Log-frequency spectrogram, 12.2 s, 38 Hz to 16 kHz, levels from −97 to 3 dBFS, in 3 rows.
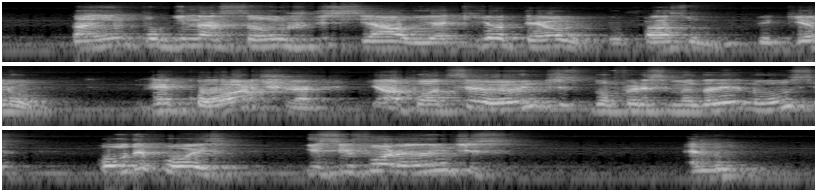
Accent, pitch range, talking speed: Brazilian, 145-215 Hz, 135 wpm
